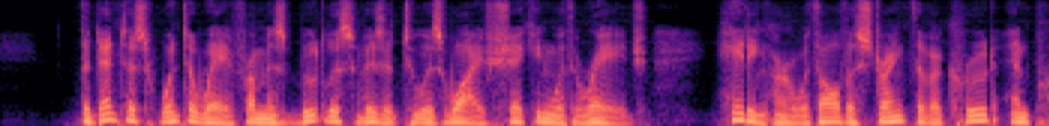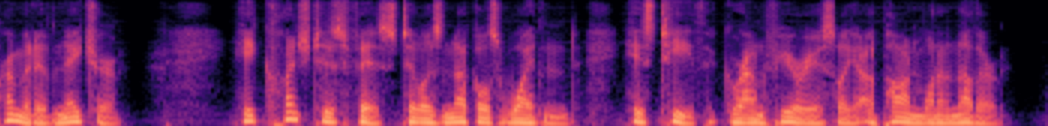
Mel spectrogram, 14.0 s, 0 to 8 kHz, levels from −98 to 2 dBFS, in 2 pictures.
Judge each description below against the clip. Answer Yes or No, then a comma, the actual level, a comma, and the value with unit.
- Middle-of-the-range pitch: No, very low, 95 Hz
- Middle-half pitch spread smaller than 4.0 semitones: No, average, 4.5 semitones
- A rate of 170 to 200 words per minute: Yes, average, 175 wpm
